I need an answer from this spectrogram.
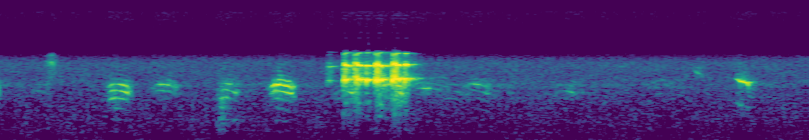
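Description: Birds calling: a run of short calls, then one loud, harsh, rapidly pulsed call about three and a half seconds in, and a single short call near the end.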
